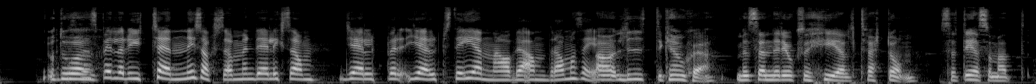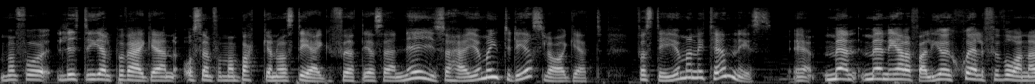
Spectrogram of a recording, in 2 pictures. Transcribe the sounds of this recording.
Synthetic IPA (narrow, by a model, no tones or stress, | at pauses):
ɔd̪ɔɛspeːlaɖɛjɵt̪ʰɛnːɪsɔksɔmɛnd̪ɛæɭɪksɔm | jɛlpəɾjɛlpsd̪ɛeːnaːvd̪ɛʔa̰nd̪ɾaɔmːans̬ɛjːəɑːliːt̪əkʰanɧəmɛnsɛnæɖɛɔksɔheːlt̪ʰːvæʈːɔmː | sɔat̪̚d̪ɛæʂɔmat̪manfoːɾliːt̪ənjɛlpʰːɔvɛːɡənɔsɛnfoːɾmanbakːanoːɾast̪eːɡfœɾat̪̚d̪ɛæʂɔhæːnɛjsɔɦæːɾjœːɾmanjɪnt̪əd̪ɛslɑːɡət̪ | fast̪̚d̪ɛjœːɾmanɪt̪ʰɛnːɪ̰s | mɛnmɛnɪalːafalːjɑːɡæɾɧɛlvfœɾvoːna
